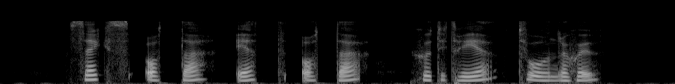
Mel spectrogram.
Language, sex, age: Swedish, female, 31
